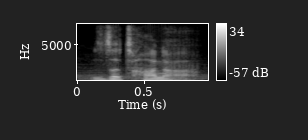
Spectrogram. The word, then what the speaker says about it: Zatanna: Zatanna. Kind of rhymes with katana.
